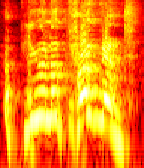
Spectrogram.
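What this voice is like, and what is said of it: Poor attempt at Polish accent. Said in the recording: “I don't know how to do a Polish accent... On this Polish accent... What even accent is that?... Sounds Chinese.”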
